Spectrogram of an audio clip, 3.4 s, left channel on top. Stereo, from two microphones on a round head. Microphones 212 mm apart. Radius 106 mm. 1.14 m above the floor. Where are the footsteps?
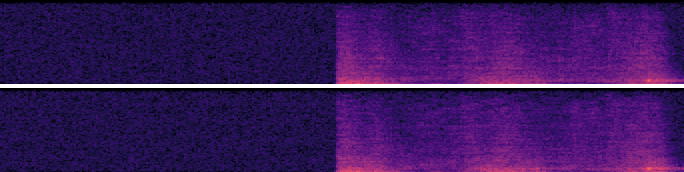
Centre (ahead or behind), 4 m; by 3.3 s 15° right (ahead or behind), 4 m.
